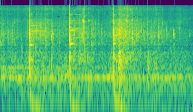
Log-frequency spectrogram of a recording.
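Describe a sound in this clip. A pickaxe strikes rock with sharp knocks.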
